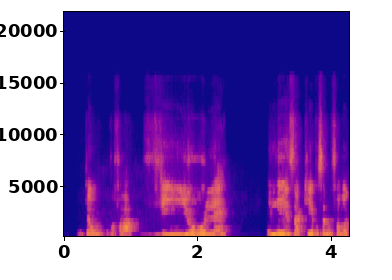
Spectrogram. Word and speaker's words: violet: Aí, a gente tem roxo, é violet. Violet, violet. O que, que eu não pronuncio aqui? O T no final.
